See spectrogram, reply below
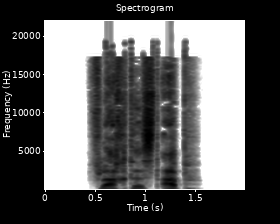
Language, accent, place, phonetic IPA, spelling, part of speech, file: German, Germany, Berlin, [ˌflaxtəst ˈap], flachtest ab, verb, De-flachtest ab.ogg
- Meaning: inflection of abflachen: 1. second-person singular preterite 2. second-person singular subjunctive II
